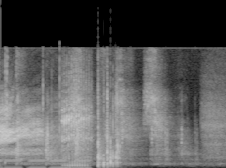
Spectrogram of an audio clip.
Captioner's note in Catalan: Esbufega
